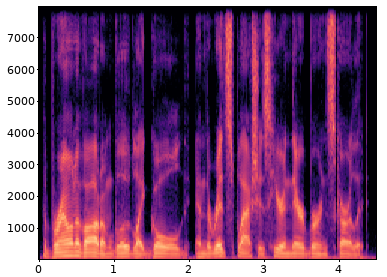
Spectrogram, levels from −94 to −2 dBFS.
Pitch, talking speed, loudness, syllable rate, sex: 95 Hz, 215 wpm, -18 LUFS, 5.6 syllables/s, male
